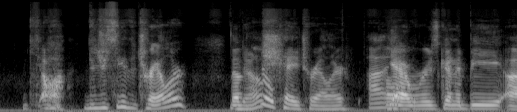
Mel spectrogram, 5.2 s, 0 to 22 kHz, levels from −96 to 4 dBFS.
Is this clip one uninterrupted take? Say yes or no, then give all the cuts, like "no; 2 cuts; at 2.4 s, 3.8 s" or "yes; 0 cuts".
no; 2 cuts; at 2.6 s, 3.9 s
